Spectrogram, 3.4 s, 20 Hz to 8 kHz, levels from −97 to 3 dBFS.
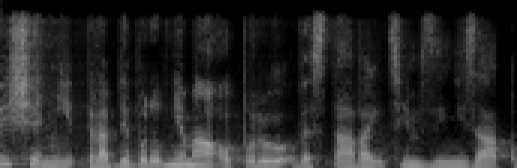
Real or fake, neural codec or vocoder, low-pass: fake; codec, 16 kHz, 1 kbps, X-Codec, WavLM features, trained on Multilingual LibriSpeech; 7.2 kHz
